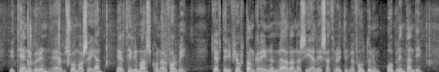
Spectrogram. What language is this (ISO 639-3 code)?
isl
